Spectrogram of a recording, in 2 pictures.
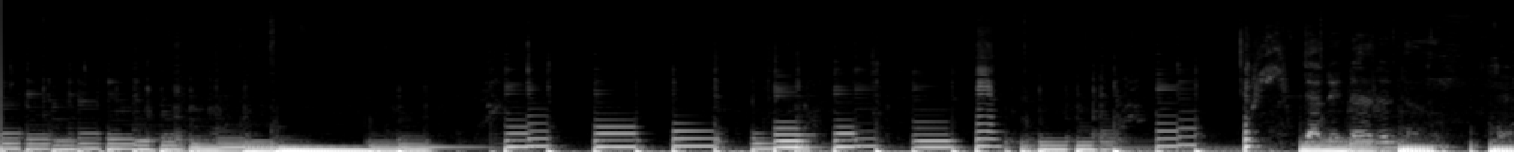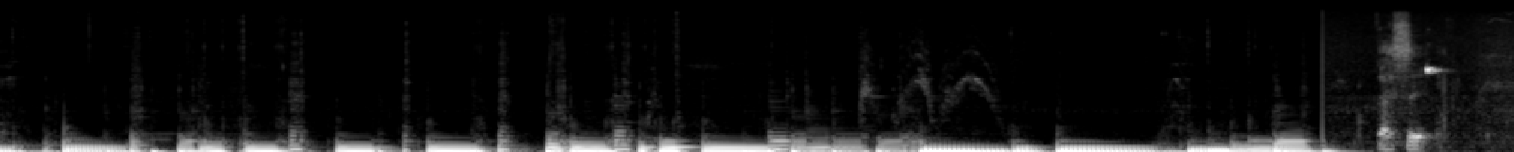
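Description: Electric bass guitar playing a melodic line of short plucked notes, quick runs at first and then fuller sustained low notes, stopping shortly before the end.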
